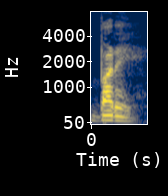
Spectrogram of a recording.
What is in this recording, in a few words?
"bare", Apatani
